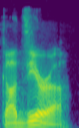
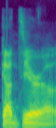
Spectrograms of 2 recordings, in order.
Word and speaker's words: Godzira: people say pink Godzilla I hear people say pink Godzilla yeah what is the proper way coming from the source pink got zero okay like like Gaijin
